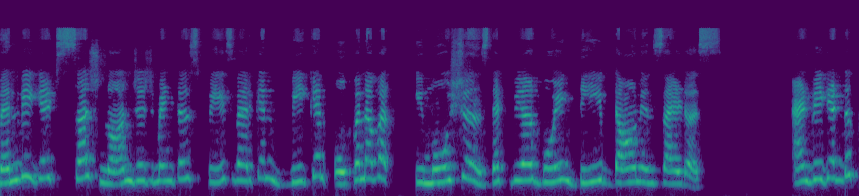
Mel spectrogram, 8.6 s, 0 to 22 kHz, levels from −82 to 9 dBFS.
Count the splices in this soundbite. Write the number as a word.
zero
